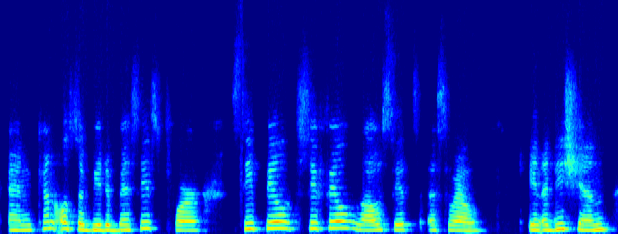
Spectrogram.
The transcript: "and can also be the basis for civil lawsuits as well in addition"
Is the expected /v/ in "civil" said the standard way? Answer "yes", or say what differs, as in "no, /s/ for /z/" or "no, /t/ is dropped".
no, /p/ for /v/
